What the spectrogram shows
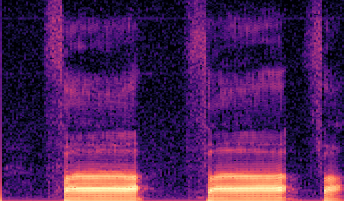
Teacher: নিচের ঠোঁটের পেটের সাথে সামনের উপরের দুই দাঁতের আগাকে লাগিয়ে আমরা উচ্চারণ করব একটি মাত্র হরফ, সেটা হচ্ছে ফা ফা ফা।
